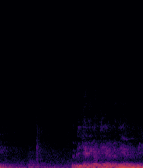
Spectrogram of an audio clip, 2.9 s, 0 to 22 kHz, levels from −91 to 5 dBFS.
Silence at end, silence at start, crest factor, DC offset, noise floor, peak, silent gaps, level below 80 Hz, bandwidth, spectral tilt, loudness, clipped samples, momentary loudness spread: 0 s; 0 s; 16 dB; under 0.1%; -67 dBFS; -32 dBFS; none; -76 dBFS; 8.8 kHz; -8.5 dB/octave; -47 LUFS; under 0.1%; 22 LU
